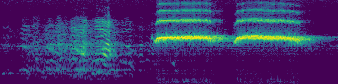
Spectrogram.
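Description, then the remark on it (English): Two loud, shrill whistle blasts sound in quick succession, each held for under a second, following a stretch of noisy crowd chatter and laughter, as a signal for a thousand skin divers in rubber suits to put their snorkels in place. “On that whistle, a thousand snorkels were slurped into place.”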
